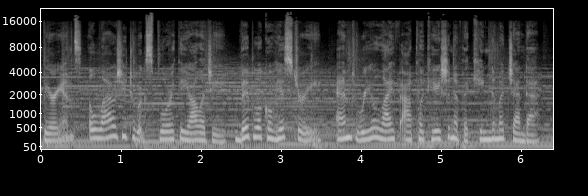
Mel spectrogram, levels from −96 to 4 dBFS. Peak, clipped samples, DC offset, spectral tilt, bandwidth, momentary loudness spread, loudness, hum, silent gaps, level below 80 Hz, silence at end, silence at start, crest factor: -12 dBFS; under 0.1%; under 0.1%; -4 dB/octave; 19 kHz; 4 LU; -26 LUFS; none; none; -42 dBFS; 0 s; 0 s; 16 dB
